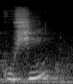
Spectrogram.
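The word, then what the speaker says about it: Kushiin: Nou, vandaag ben ik bij Abdi, bij een koffietentje eh, genaamd Kushin. Zeg ik het goed? – Ja, je zegt het helemaal goed.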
